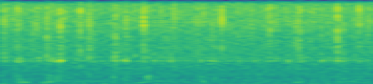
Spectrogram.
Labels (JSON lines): {"label": "ambient", "recorder": "HydroMoth"}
